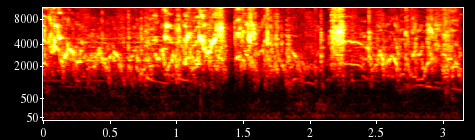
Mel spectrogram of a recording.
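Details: Budgies in a breeding colony cage make harsh, scratchy squawks and quick chirps, crowded overlapping chatter that dips briefly before resuming.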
